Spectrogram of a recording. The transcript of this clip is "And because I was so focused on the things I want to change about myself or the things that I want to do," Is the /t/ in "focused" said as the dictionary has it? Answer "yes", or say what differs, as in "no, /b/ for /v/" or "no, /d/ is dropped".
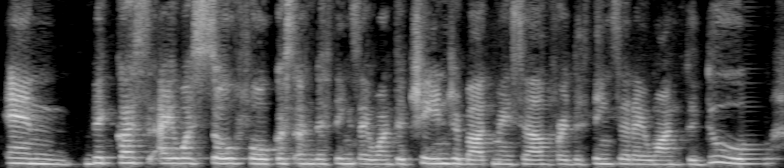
yes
